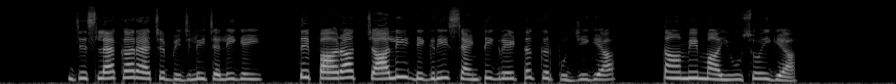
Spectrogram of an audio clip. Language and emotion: Dogri, sad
